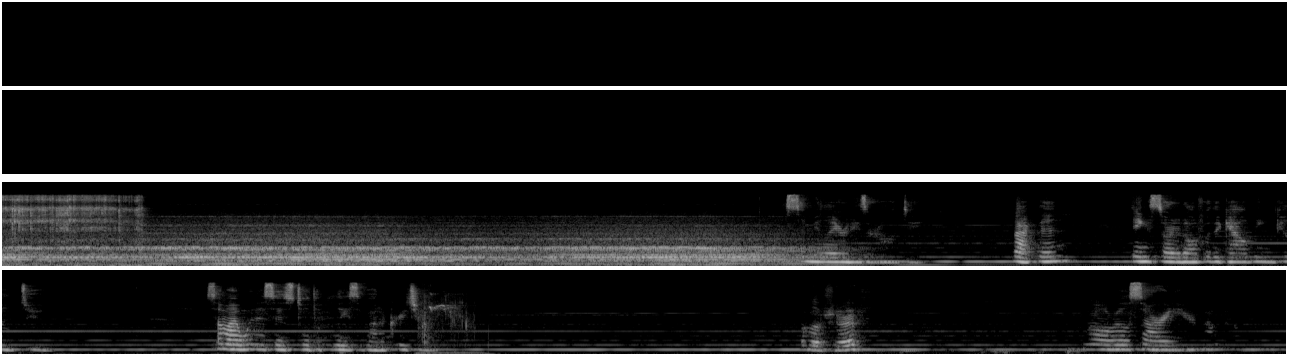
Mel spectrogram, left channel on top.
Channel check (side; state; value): left; silent; digital silence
